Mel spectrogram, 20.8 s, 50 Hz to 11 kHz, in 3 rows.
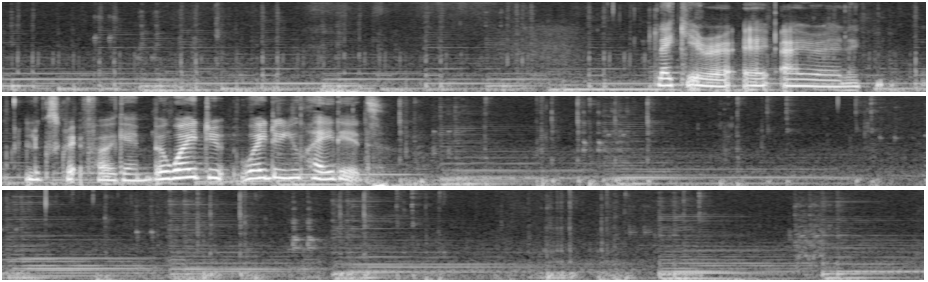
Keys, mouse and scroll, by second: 1.3 middle click, 1.9-4.7 middle drag, 10.0 middle click, 10.3 Tab, 12.2 Tab, 12.5-14.0 right drag, 14.8 h, 16.7 right click, 16.9 Tab, 16.9-18.6 drag, 18.6 ctrl+r.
